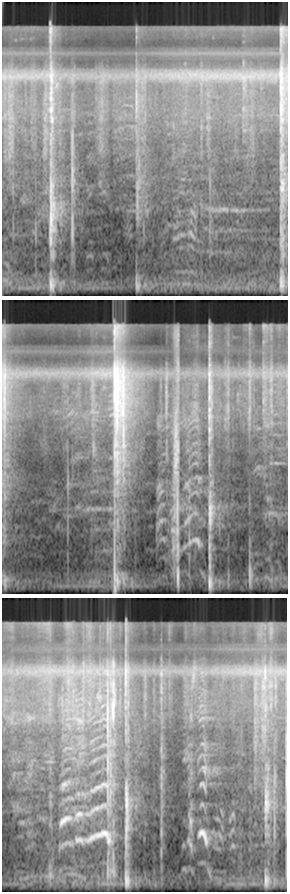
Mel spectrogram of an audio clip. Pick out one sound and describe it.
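A ball is struck sharply and repeatedly outdoors.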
